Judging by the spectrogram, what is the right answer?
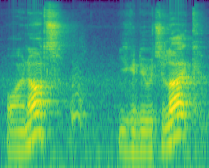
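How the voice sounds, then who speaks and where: A man's voice: fairly low pitch, big pitch swings, normal speed, fairly bright tone. Man doing casual commentary in a roomy space. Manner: informal, sweary, reflective. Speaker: let's play host. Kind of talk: casual roleplay game commentary. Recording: roomy echo, faint background noise.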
